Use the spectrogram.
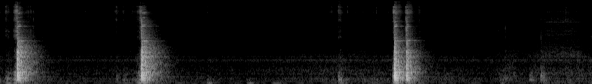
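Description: Radish being sliced with a knife on a board, four separate firm cuts with short pauses between them, close and clear against near silence.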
